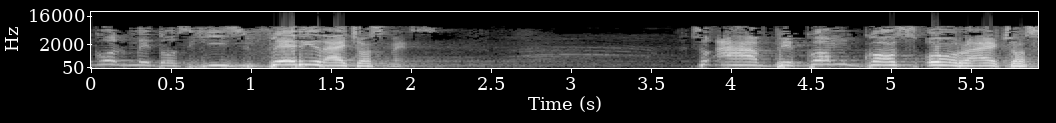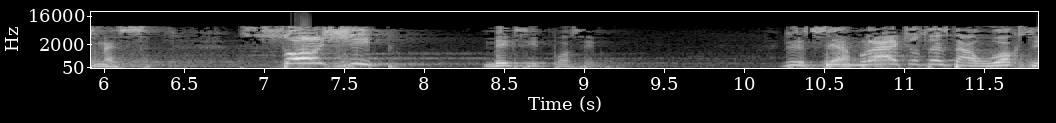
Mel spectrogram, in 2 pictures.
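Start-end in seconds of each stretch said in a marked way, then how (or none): 0.0-9.2 loud, building preaching cry, peaking on Sonship; rising proclamation. Real, not acted. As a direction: climb to a ringing peak.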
